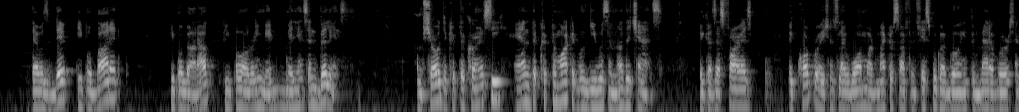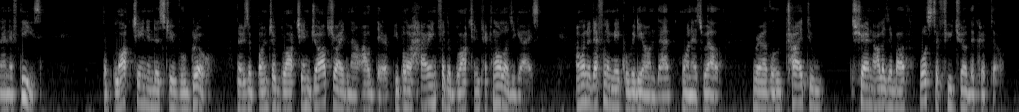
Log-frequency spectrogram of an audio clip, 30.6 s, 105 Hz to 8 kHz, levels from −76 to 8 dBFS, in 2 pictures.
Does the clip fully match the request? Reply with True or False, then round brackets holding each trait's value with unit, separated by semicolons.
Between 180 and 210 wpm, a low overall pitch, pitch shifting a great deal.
False (185 wpm; 115 Hz; 3.7 semitones)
